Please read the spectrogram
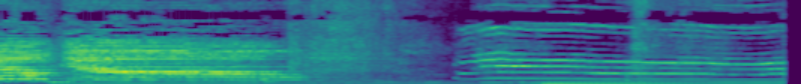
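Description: A cat meowing in long, drawn-out calls: one fading out about two seconds in, and another starting about three seconds in and slowly falling in pitch, over a steady background music drone.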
